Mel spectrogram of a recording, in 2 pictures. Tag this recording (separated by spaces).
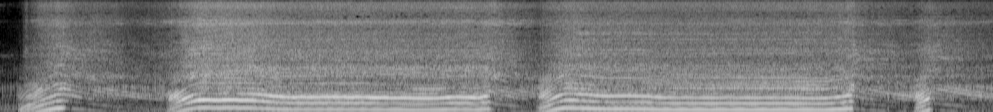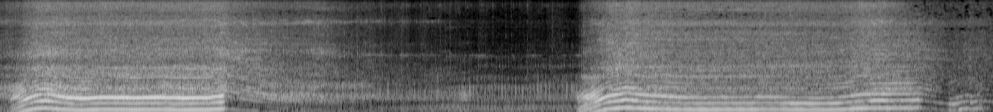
nearby sawing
